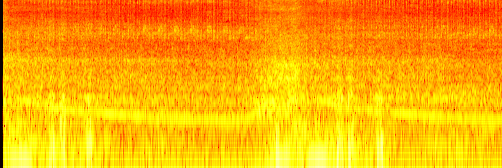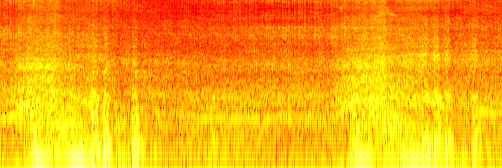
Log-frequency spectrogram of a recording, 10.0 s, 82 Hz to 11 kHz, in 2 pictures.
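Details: Audi SQ7 engine running with uneven low knocks about three per second and a recurring falling whistle; engine knock present, cause unclear.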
